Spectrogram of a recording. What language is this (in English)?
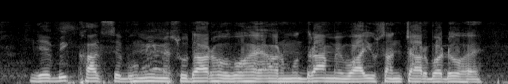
Magahi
